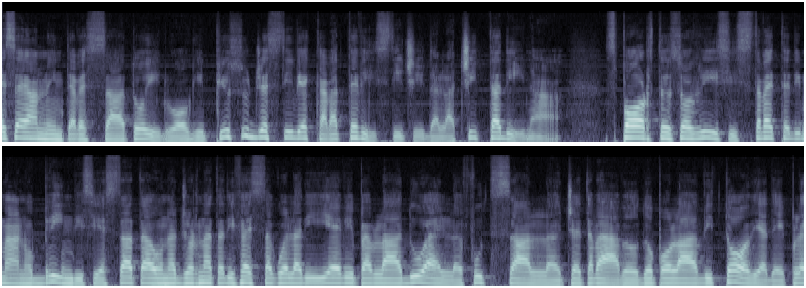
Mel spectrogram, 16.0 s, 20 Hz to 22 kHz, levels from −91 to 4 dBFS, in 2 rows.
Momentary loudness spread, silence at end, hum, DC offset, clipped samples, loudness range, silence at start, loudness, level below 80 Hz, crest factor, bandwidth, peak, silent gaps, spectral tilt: 8 LU; 0 s; none; under 0.1%; under 0.1%; 4 LU; 0 s; -20 LUFS; -42 dBFS; 18 dB; 16 kHz; 0 dBFS; none; -7.5 dB/octave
